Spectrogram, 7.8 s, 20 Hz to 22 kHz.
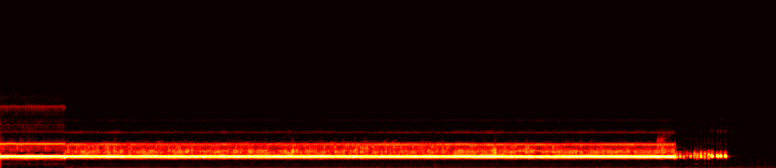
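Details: European mole cricket singing at Pabing, Austria, on 31 May 2021, recorded with a Pettersson D 100 ultrasound detector and noise-reduced: a steady, unbroken churring trill at one mid pitch, held for nearly seven seconds before stopping abruptly.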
